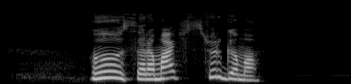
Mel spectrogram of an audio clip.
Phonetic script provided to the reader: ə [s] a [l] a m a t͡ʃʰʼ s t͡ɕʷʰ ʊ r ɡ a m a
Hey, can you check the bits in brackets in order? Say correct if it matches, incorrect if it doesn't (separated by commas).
correct, incorrect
